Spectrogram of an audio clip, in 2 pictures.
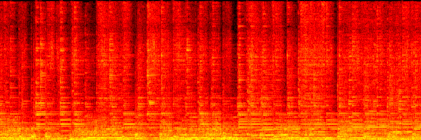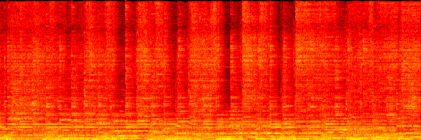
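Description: A steel orchestra playing live: many steel pans carrying the tune together over a rhythm section of drums and metal percussion, including a ridged metal scraper.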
